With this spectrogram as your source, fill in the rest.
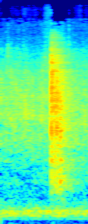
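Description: Apple slices sizzle in melted butter in a large skillet over medium heat, a steady close frying hiss that swells suddenly into a brighter burst about halfway through, with no talking.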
